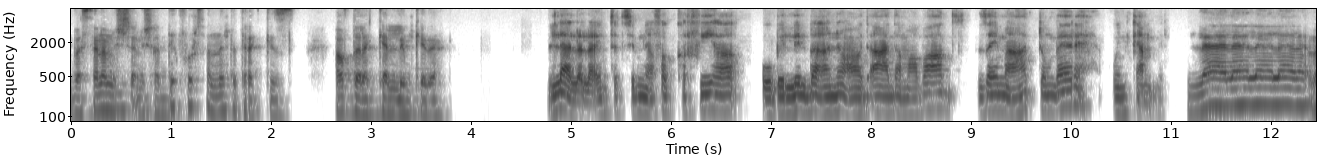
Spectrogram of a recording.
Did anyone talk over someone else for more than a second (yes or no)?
no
